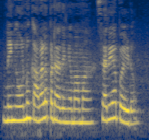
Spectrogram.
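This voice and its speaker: A woman playing a gentle young wife who speaks softly and comfortingly in a homemade drama. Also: very high voice, fairly even intonation, racing, muffled recording. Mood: soothing. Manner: soft, comforting.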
